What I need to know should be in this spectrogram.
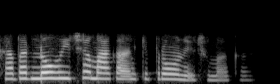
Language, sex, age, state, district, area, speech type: Kashmiri, female, 60+, Jammu and Kashmir, Srinagar, urban, conversation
